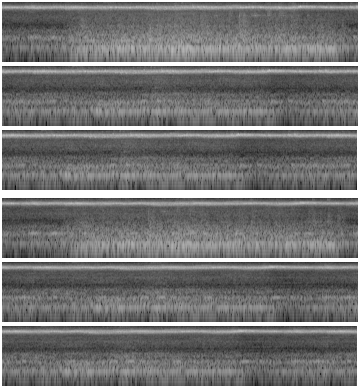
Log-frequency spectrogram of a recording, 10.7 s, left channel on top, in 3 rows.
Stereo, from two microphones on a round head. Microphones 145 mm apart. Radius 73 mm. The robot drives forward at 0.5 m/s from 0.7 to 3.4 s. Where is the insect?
25° left (ahead or behind), 1.2 m; by 10.7 s 35° left (ahead or behind), 0.8 m.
